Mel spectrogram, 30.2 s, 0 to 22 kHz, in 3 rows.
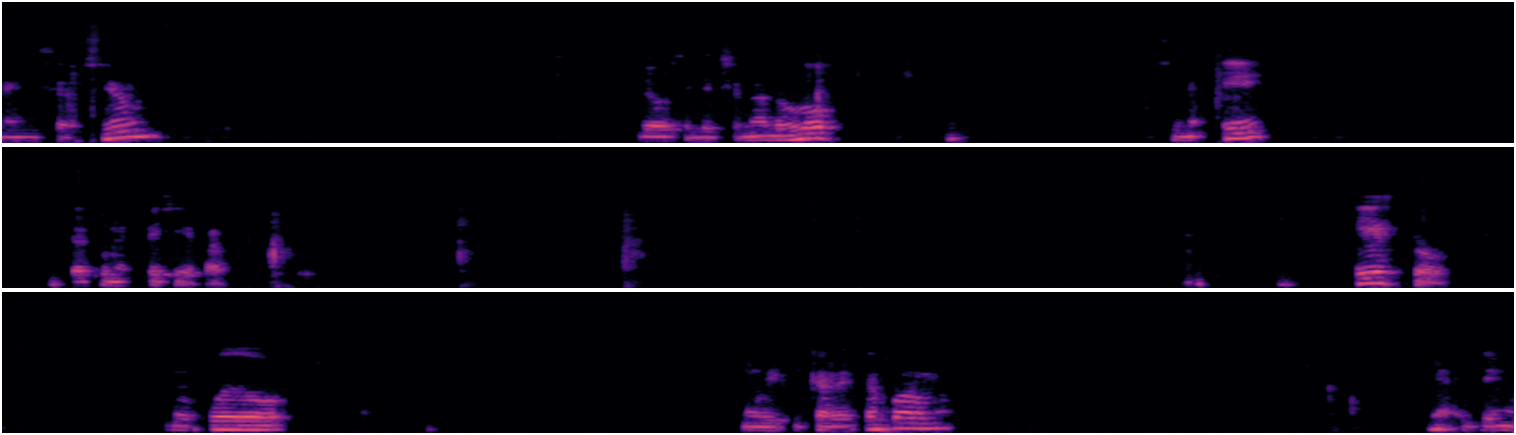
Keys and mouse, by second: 6.1 middle click, 6.9 KP_1, 8.4 e, 12.1 s, 14.5 s, 16.1-17.6 middle drag, 24.5 click, 26.8 click, 28.6 click, 29.3 Tab, 30.0-30.2 middle drag.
